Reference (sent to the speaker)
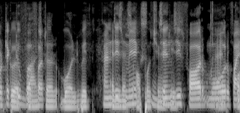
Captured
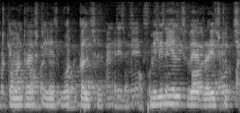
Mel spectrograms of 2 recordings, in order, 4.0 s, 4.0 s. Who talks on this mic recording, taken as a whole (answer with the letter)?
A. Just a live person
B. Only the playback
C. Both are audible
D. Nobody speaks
C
